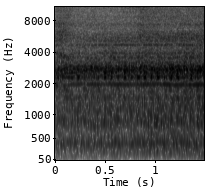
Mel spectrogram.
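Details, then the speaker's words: 2004 Subaru Forester XS, almost 400,000 km, cold start after sitting a week at -30C: fast, uneven, clattery cold idle with steady high whine, rough and diesel-like; owner plans oil change soon. "Oh, it's whining so bad and it sounds like a diesel."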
